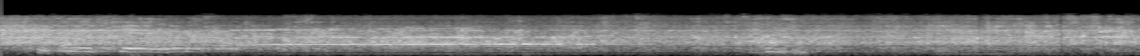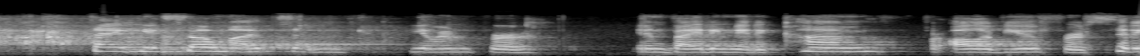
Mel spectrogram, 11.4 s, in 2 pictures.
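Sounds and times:
audience applause: 0.0s - 7.7s
speech: 0.2s - 1.3s, 3.8s - 4.2s, 6.2s - 11.3s.

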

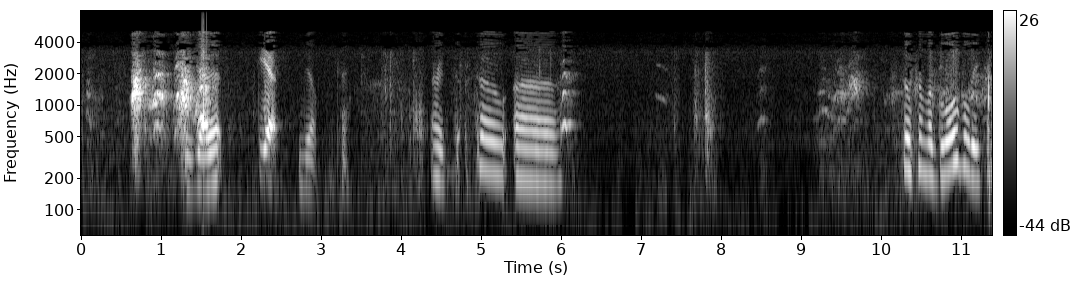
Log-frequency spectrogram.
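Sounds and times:
dog barking behind a phone call: 0.6s - 1.6s
speech: 1.4s - 3.4s, 4.4s - 6.2s, 10.3s - 11.3s.

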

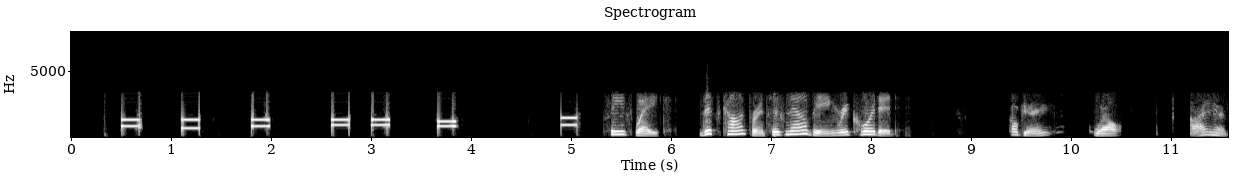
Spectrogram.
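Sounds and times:
touch-tone keypad beeps entering a PIN: 2.6s - 3.9s
speech: 5.4s - 8.4s, 9.4s - 10.6s, 11.2s - 11.5s.

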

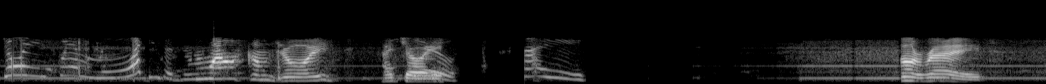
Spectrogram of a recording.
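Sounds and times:
computer fan humming: 0.0s - 4.6s, 7.6s - 10.4s
speech: 1.4s - 4.6s, 5.3s - 5.9s, 9.0s - 10.0s.

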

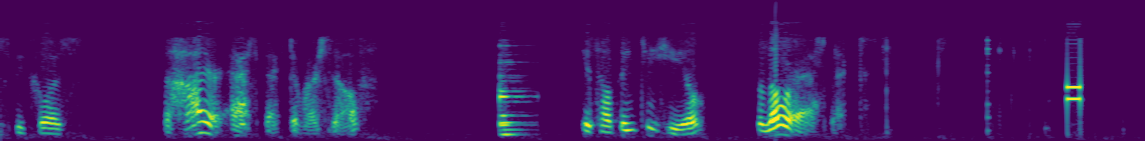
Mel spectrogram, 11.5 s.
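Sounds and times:
speech: 0.4s - 0.8s, 1.6s - 3.7s, 5.8s - 8.6s
short electronic beep: 5.0s - 5.4s
faint soft clicks and rustles: 8.5s - 11.4s.

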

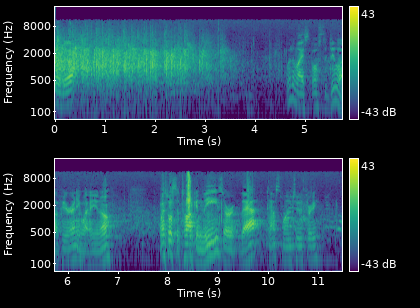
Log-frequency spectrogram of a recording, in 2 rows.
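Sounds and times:
audience applause: 0.0s - 3.6s
speech: 0.2s - 0.6s, 4.6s - 7.0s, 7.8s - 11.1s.

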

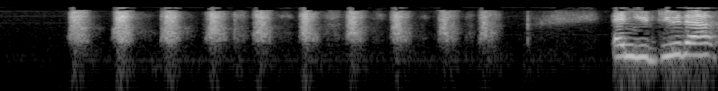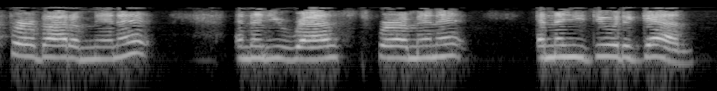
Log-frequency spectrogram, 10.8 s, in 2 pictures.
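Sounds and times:
Kapalabhati breathing with rapid forceful diaphragm exhalations: 0.5s - 4.2s
speech: 4.6s - 6.6s, 7.2s - 10.6s.

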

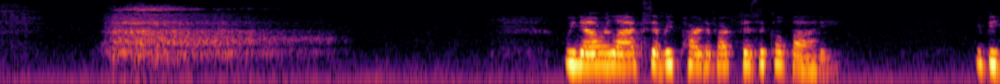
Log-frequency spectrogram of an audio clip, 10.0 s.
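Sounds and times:
person breathing in deeply during a relaxation exercise: 0.0s - 3.6s, 4.9s - 5.6s
speech: 5.7s - 8.4s, 9.8s - 9.9s.

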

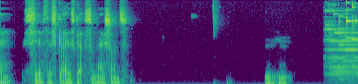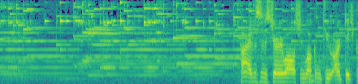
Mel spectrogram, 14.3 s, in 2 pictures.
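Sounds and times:
speech: 0.5s - 2.6s, 5.3s - 5.8s, 12.0s - 14.3s
Koshi chimes ringing: 6.5s - 14.3s.

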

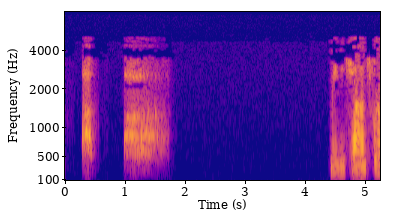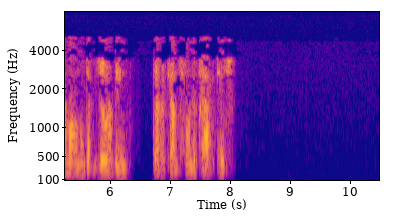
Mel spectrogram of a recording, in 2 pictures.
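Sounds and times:
breathing during a guided breathing exercise: 0.3s - 1.8s
speech: 4.6s - 8.1s.

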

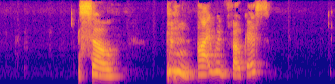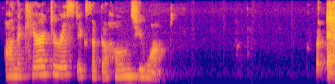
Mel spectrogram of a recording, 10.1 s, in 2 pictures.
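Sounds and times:
speech: 1.2s - 1.9s, 2.6s - 4.1s, 5.1s - 7.7s
person coughing while nearly choking: 2.5s - 2.9s, 9.8s - 10.0s.

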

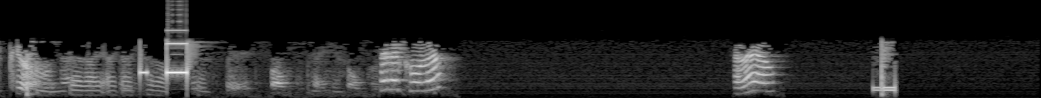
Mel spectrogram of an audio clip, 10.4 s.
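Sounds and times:
speech: 0.2s - 4.6s, 7.4s - 7.9s
telephone busy tone after a caller was dropped from the line: 1.7s - 2.0s, 8.8s - 9.0s.

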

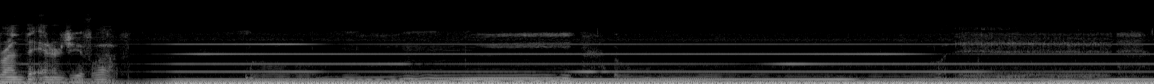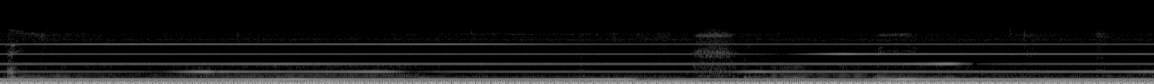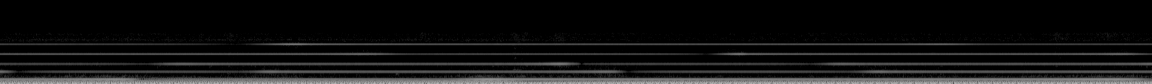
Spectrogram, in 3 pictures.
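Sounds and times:
speech: 0.0s - 1.8s
steady electronic sine tones for sound healing: 0.0s - 34.5s
faint voices humming or singing along: 2.6s - 6.8s, 9.3s - 12.4s.

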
